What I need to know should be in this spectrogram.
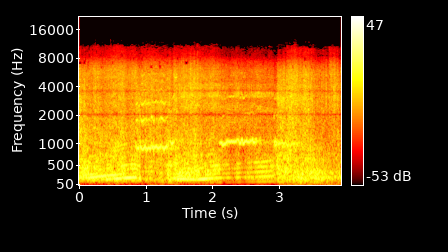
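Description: Tyres skid on a dirt road.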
